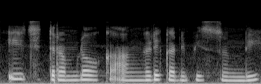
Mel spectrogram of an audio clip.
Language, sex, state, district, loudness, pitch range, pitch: Telugu, female, Telangana, Hyderabad, -18 LUFS, 190-215 Hz, 200 Hz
